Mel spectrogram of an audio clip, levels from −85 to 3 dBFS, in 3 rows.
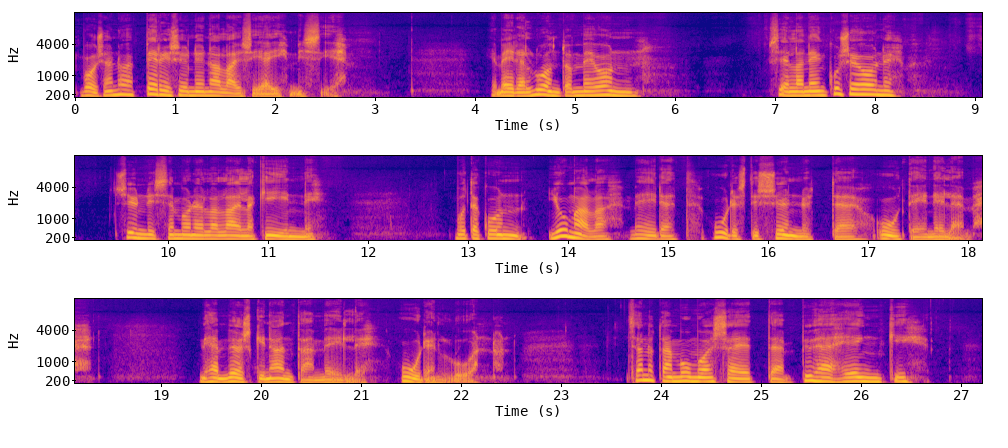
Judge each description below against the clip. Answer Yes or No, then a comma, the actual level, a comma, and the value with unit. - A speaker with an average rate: No, slow, 85 wpm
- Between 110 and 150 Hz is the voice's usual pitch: No, medium, 160 Hz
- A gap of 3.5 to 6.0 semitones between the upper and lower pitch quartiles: Yes, average, 4.6 semitones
